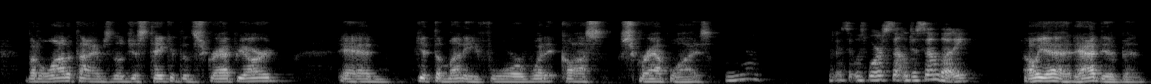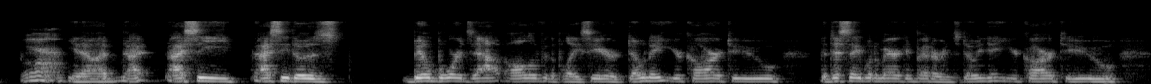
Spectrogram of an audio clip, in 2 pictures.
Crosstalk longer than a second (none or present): none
